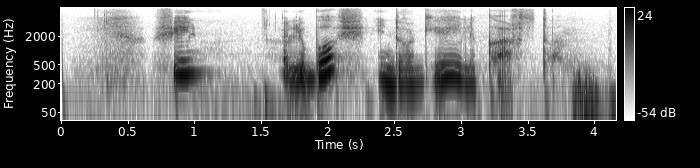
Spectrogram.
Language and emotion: Russian, sad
